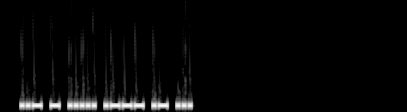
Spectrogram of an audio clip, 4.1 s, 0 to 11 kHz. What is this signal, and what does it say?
Morse code, heard as a keyed tone, about 37 wpm, 700 Hz. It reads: UT5JAS
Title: DXCC-100 Call Signs - 6 Characters - 40wpm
